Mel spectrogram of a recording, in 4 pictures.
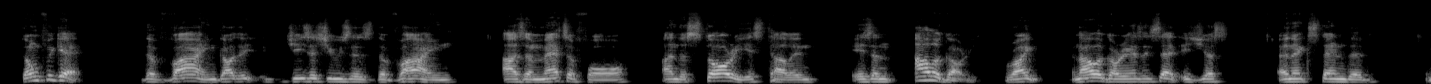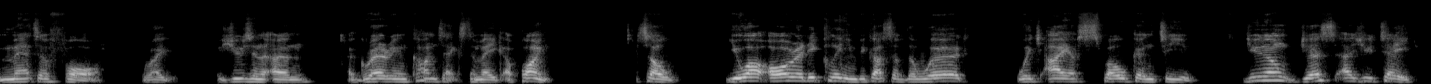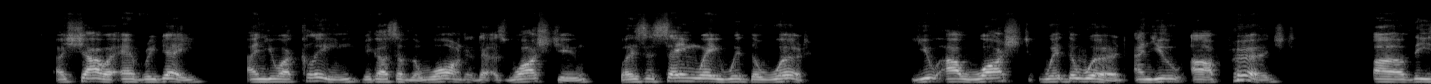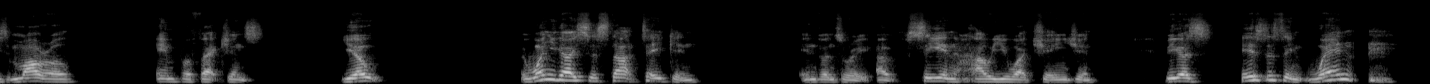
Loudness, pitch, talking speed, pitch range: -26 LUFS, 125 Hz, 125 wpm, 115-150 Hz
